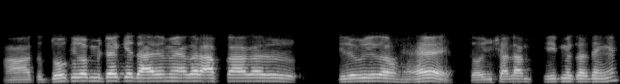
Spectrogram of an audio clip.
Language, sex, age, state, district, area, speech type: Urdu, male, 60+, Delhi, North East Delhi, urban, conversation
